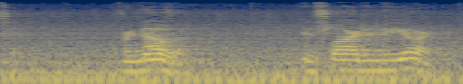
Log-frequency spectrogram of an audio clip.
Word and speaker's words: Vernova: Arcosa makes wind towers that's going to go into turbines made by GE Verona. Excuse me, I mispronounced it. Vernova in Florida and New York.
